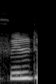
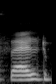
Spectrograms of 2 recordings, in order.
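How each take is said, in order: First: Felt said as "filt", short "ih" vowel; mistaken "filt" reading. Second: Felt with an open "eh" vowel; correct "felt" pronunciation. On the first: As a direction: misread felt with the vowel of "fit". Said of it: "felt नहीं पढ़ना है". (felt को "फिल्ट" बोलें) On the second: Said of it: "felt पढ़ेंगे". (felt यानी फेल्ट, "ए" स्वर के साथ) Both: Shown as a demonstration.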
